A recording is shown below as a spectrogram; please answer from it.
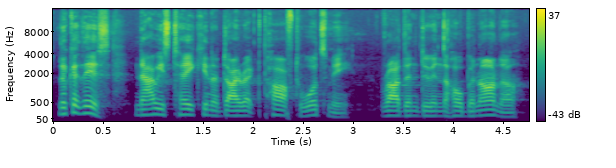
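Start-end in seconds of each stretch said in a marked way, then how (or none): none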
